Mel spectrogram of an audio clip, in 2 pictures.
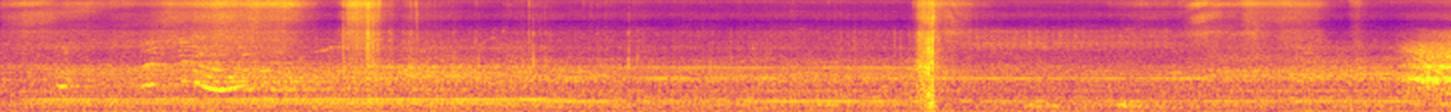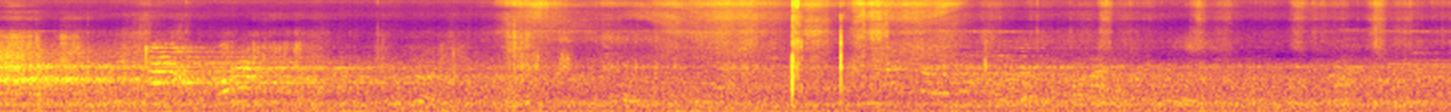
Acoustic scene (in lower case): residential area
